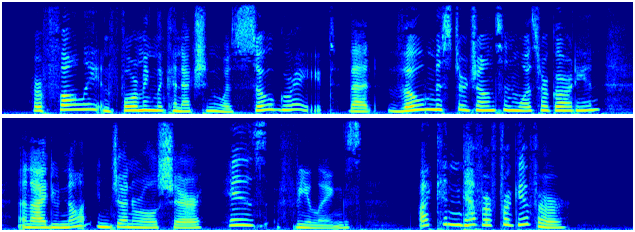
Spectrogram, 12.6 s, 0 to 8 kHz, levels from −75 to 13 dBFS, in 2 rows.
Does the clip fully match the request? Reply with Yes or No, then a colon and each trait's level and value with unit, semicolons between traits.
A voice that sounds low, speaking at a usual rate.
No: very high, 280 Hz; average, 145 wpm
